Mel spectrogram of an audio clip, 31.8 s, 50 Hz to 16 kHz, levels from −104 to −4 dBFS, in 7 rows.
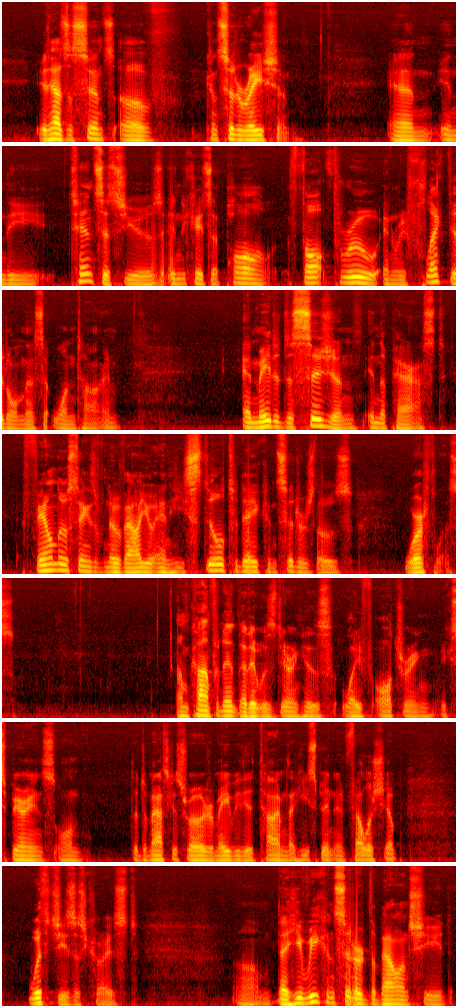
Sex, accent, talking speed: male, American, 145 wpm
